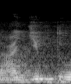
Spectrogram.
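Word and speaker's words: عَجِبْتُ: Karenanya ditunjukkan juga di sini bukan hanya di Al-Quran, Di Al-Quran juga disebutkan bal ajibtu wa yaskhurun. Kalau bacanya ajibtu berarti aku heran, maksudnya Allah.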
